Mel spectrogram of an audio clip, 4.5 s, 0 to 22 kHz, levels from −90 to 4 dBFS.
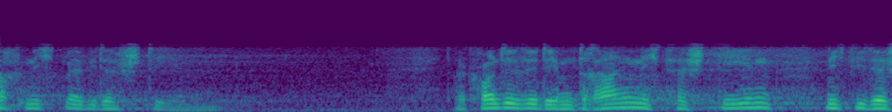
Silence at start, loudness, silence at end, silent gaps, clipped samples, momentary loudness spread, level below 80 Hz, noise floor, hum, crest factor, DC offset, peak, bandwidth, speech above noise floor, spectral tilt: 0 s; -33 LUFS; 0 s; none; under 0.1%; 18 LU; -70 dBFS; -63 dBFS; none; 18 dB; under 0.1%; -14 dBFS; 4.5 kHz; 30 dB; -6 dB/octave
